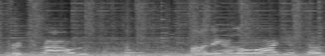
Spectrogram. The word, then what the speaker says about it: Percheron: Their heritage is from France. Their actual pronunciation is Percherons.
